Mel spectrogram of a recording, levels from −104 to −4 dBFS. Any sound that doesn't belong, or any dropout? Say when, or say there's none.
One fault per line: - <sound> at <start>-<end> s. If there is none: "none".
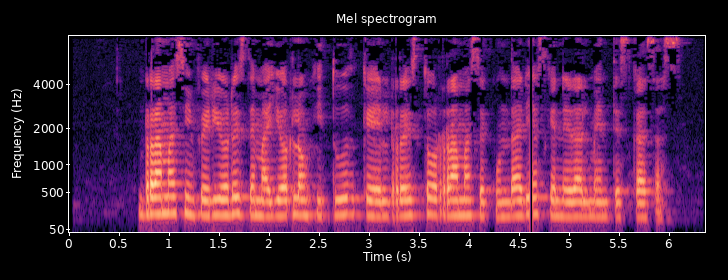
- dropout at 4.6-4.6 s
